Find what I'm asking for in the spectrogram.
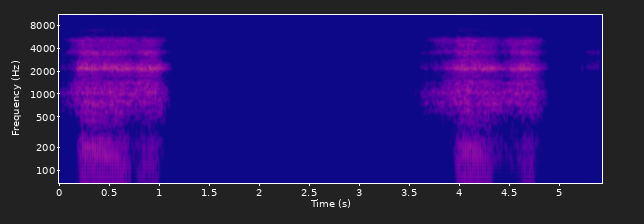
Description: This is a 5 1/2 minute clip of snoring.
